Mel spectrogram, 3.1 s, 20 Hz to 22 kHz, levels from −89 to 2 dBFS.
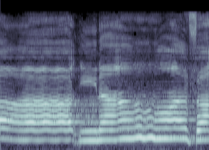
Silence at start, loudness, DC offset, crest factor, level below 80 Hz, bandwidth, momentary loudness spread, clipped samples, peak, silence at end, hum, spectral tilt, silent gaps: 0 s; -14 LUFS; under 0.1%; 12 dB; -60 dBFS; 16.5 kHz; 3 LU; under 0.1%; -2 dBFS; 0 s; none; -3.5 dB/octave; none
